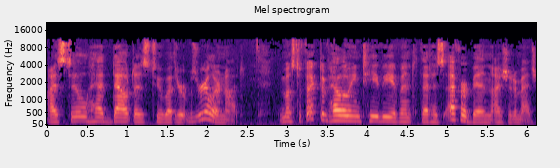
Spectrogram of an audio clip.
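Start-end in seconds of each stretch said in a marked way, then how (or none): none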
